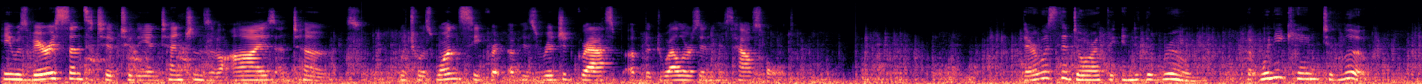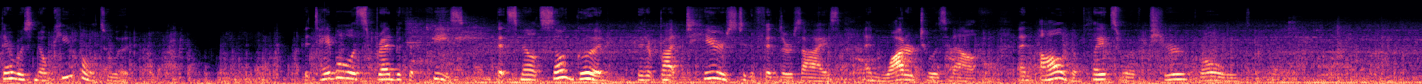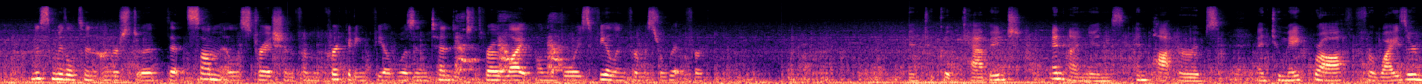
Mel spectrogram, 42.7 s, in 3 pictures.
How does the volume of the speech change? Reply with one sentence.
The volume of the speech stays about the same.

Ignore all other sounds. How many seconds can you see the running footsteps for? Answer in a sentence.
You can't hear the running footsteps here.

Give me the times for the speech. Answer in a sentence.
The speech can be heard from 0.0 to 7.9 s, from 10.2 to 15.7 s, from 17.2 to 26.6 s, from 28.8 to 35.5 s and from 37.5 to 42.6 s.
